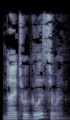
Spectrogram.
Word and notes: nitroglycerin: British English

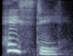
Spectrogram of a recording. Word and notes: hasty: British English

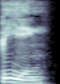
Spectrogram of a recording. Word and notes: being: British English

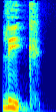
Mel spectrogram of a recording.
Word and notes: leek: British English

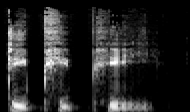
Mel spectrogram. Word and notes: dpp: British English

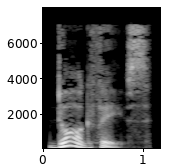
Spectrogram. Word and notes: dogface: British English

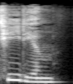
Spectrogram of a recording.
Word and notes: tedium: British English

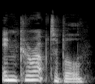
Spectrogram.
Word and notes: incorruptible: British English

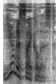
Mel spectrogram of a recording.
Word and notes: unicyclist: British English

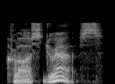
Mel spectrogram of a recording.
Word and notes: cross-dress: British English

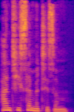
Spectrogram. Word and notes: anti-semitism: British English

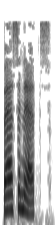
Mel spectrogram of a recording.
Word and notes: bassinets: British English

